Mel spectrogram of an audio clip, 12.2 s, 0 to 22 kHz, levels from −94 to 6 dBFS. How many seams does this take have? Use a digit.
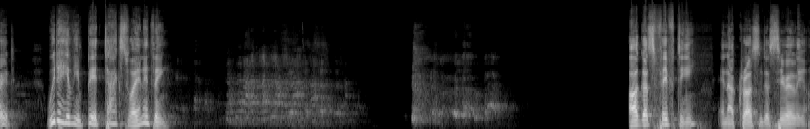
1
